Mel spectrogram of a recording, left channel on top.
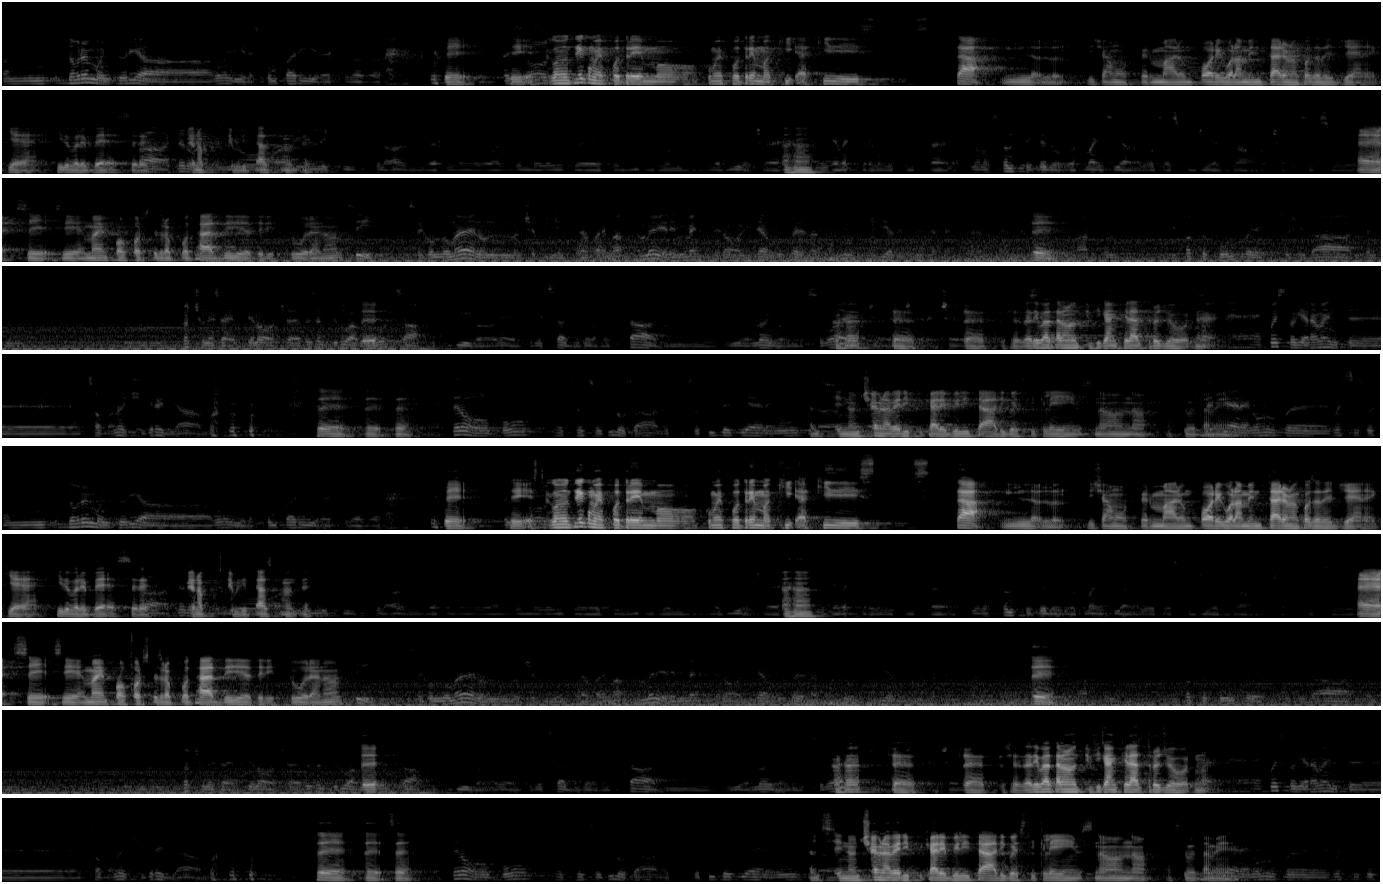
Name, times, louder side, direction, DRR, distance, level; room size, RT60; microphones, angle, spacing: voice 1, 0.0-4.4 5.0-5.8 15.2-27.4 28.3-29.3 31.1-31.4 31.6-38.8 39.3-41.6 42.4-45.6 45.8-51.1 51.6-51.9 53.3-57.7 58.0-64.0 66.6-68.9, left 2 dB, 50° left, 11 dB, 1.4 m, -53 dB
voice 2, 5.1-8.7 9.1-9.3 9.5-15.3 15.6-16.9 21.6-21.9 27.3-31.0 37.9-38.1 45.0-45.1 49.7-49.9 50.3-50.5 51.0-53.4 58.3-59.3 63.2-66.6 67.0-67.5, right 5 dB, 50° right, 17 dB, 0.7 m, -35 dB
sound 1, 29.6-45.5, left 1 dB, 20° left, 6.6 m, -52 dB
sound 2, 33.3-38.4, equal, 65° left, 7.3 m, -52 dB
21.0 x 20.5 x 8.8 m, 1.1 s
head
